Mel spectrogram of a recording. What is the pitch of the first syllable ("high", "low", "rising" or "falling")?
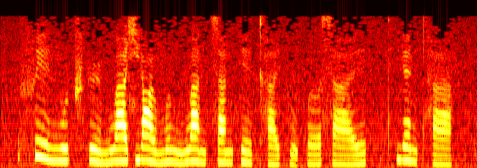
falling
